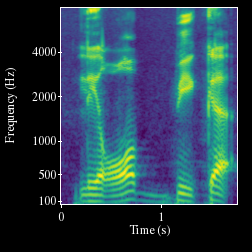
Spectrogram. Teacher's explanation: لام کو باریک پڑھنا ہے، را کو خوب موٹا کرنا ہے، را کے اوپر زبر پیش ہو، را کو موٹا ادا کیا جاتا ہے۔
